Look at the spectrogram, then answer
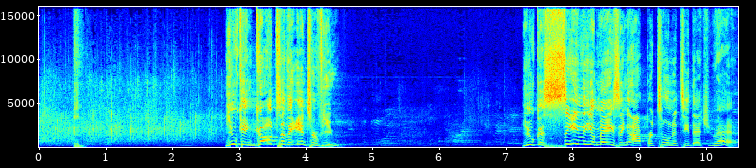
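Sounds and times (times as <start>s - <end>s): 
audience clapping: 0.0s - 3.8s
speech: 0.5s - 0.8s, 2.8s - 4.6s, 7.3s - 10.4s.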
